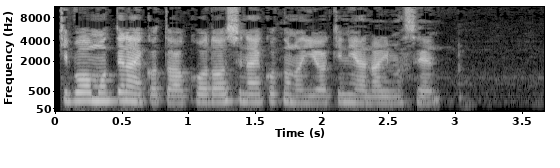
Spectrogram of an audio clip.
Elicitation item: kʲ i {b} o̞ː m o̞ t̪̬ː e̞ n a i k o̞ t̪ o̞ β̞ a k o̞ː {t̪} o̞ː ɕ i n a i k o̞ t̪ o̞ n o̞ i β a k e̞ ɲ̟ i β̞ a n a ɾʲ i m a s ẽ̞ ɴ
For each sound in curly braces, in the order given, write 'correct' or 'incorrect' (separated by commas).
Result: correct, incorrect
